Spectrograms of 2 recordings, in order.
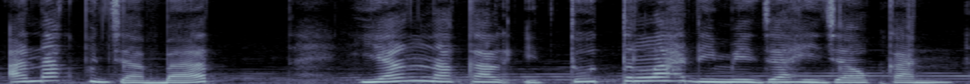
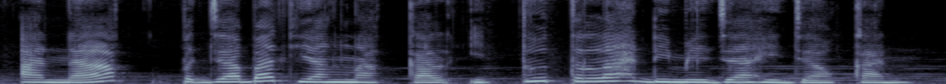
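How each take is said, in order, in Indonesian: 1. Jeda yang lebih panjang ada di antara pejabat dan yang. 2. Jeda yang lebih panjang ada di antara anak dan pejabat. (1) "antar pejabat dan yang kalimat dua" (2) "jeda yang agak lama antar anak dan pejabat"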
